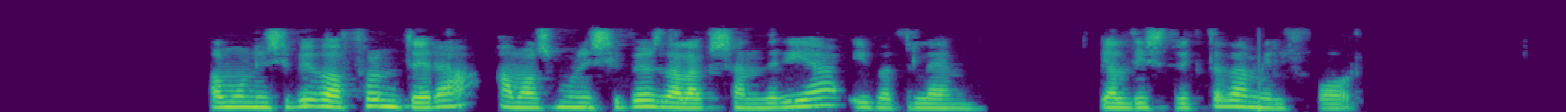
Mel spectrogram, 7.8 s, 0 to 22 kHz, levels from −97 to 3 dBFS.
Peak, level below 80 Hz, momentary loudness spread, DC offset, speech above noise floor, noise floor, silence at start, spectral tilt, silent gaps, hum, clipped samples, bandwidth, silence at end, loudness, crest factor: -2 dBFS; -58 dBFS; 10 LU; under 0.1%; over 71 dB; under -90 dBFS; 1.05 s; -5.5 dB/octave; 2.40-2.47 s, 4.94-5.49 s; none; under 0.1%; 7.8 kHz; 1.05 s; -19 LUFS; 18 dB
